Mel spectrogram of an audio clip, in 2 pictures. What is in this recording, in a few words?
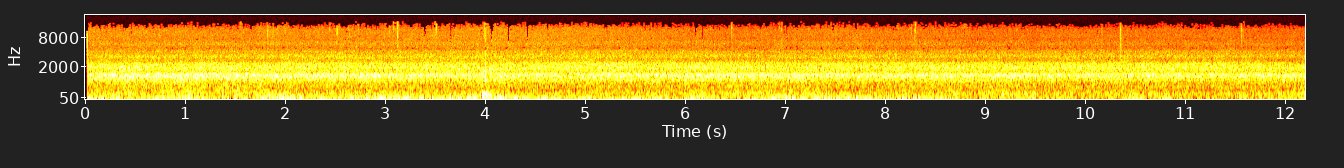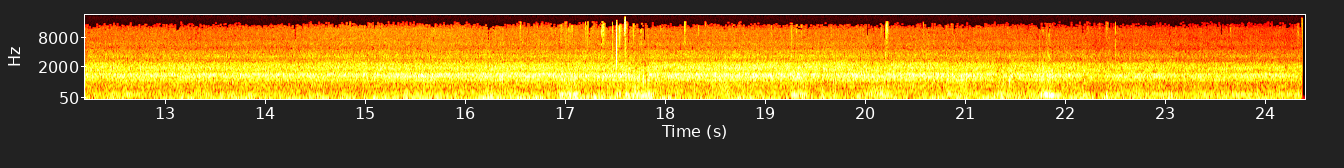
Car tyre noise medium catseyes; Cars (Sound Effects:Vehicles)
